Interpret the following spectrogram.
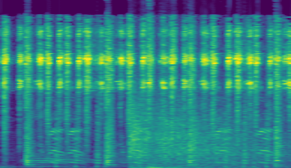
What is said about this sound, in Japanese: そりゃ爆発。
